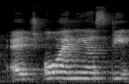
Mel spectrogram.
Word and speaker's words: honest: HONEST, honest. HOUR, hour. These words are also started with the consonant, but we pronounce it vowel sound.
